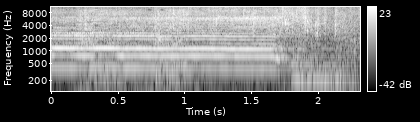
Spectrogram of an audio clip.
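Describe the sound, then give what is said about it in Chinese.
Water gushes steadily from a tap in a continuous, even hiss, with a sustained humming tone running through it before the flow eases slightly near the end. “二明一看，连忙跑去打开了水龙头。”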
